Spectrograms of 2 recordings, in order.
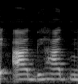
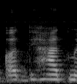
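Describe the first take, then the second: First: आध्यात्म opened with a long "aa"; wrong long vowel. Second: अध्यात्म opened with a short "a"; corrected short vowel. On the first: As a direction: stretch the first vowel of आध्यात्म. (आध्यात्म में पहला आ लंबा बोलें) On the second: (अध्यात्म में पहला अ छोटा बोलें) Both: Shown as a demonstration. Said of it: "आ की मात्रा नहीं रहेगी".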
